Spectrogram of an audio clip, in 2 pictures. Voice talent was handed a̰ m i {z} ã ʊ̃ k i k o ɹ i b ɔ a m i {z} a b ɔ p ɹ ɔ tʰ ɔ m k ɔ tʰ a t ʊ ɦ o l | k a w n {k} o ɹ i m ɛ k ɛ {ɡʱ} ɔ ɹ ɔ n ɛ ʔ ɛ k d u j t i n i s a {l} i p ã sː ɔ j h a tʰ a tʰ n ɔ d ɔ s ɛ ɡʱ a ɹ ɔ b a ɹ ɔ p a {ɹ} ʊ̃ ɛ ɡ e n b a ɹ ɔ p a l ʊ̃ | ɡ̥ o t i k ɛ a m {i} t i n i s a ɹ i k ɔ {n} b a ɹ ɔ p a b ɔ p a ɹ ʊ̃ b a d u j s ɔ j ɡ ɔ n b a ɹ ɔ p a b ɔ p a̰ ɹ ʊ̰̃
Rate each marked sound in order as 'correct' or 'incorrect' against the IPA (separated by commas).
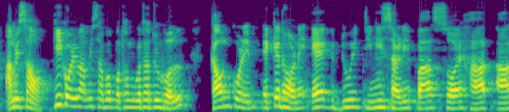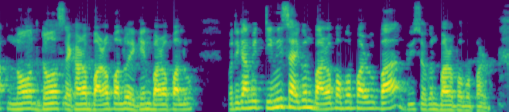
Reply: incorrect, incorrect, correct, incorrect, incorrect, incorrect, correct, correct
